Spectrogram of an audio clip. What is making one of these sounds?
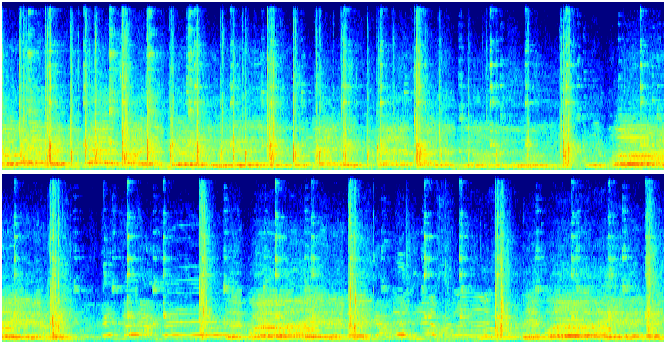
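Women clap their hands in rhythm.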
